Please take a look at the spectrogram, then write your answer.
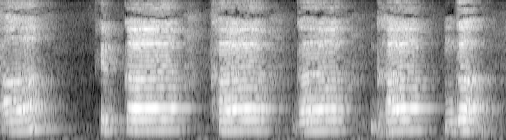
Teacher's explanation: ग में यहाँ कंठ तो लगता ही है, साथ में नासिका का भी प्रयोग होता है। इसलिए ग जो पंचम वर्ण आता है क वर्ग का, उसका उच्चारण स्थान केवल नासिका नहीं है और न केवल कंठ है।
